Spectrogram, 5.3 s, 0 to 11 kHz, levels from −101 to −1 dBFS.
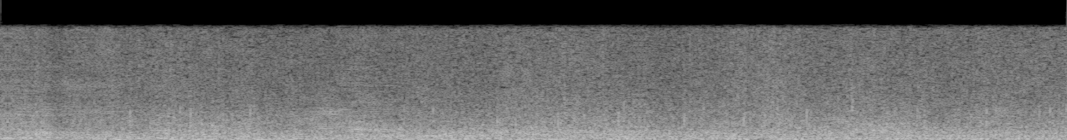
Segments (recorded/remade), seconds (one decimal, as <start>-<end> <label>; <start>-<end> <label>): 0.0-0.6 remade; 0.6-1.5 recorded; 1.5-2.0 remade; 2.0-5.3 recorded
